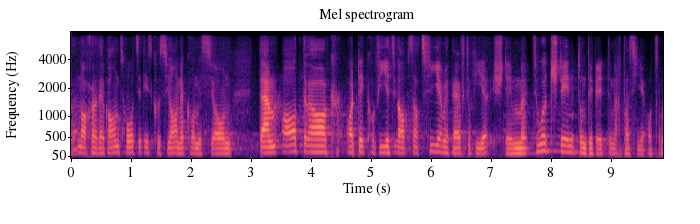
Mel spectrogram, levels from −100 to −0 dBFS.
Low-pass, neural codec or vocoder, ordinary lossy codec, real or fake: 7.2 kHz; codec, 16 kHz, 1 kbps, X-Codec, HuBERT features, trained on balanced general audio; Opus, 64 kbps; fake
